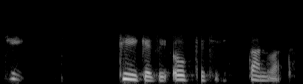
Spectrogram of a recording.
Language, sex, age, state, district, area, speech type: Punjabi, female, 18-30, Punjab, Jalandhar, urban, conversation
